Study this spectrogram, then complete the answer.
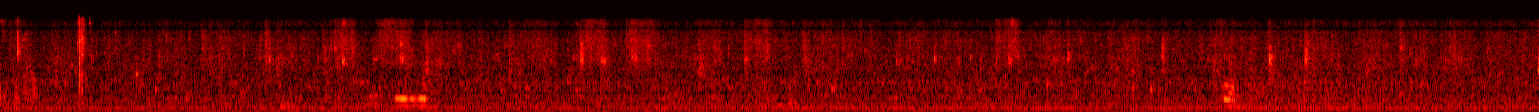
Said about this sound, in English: It's so weird, the water is so cold. Maybe I'll use the water mixer. There's this, like, ladle thing for mixing the water. You like the water sounds?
